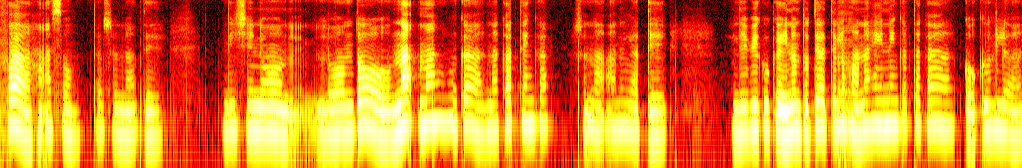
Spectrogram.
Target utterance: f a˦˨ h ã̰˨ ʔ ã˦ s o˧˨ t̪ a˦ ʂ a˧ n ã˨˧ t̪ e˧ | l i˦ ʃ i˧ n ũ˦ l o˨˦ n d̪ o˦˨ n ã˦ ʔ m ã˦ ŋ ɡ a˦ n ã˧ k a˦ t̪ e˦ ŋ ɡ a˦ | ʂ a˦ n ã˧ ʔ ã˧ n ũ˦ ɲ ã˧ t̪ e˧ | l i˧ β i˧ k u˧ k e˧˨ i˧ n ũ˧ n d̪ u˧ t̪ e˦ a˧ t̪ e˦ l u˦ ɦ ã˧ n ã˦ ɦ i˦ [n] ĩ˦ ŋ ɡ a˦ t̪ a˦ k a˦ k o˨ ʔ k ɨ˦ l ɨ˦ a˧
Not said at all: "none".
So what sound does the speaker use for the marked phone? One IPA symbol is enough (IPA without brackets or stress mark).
n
